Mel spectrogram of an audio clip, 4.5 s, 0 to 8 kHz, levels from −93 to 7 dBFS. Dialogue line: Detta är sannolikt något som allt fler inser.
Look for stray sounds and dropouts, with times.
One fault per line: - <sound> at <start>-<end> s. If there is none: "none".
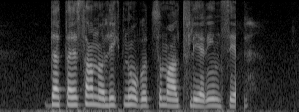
- dropout at 3.5-3.7 s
